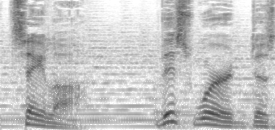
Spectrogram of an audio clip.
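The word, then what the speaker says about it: צלע: That word is tzila, pronounced tselah.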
